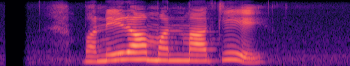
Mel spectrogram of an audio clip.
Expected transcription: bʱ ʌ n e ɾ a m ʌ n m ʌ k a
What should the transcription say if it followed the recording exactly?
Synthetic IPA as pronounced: bʱ ʌ n e ɾ ʌ m ʌ n m a k e

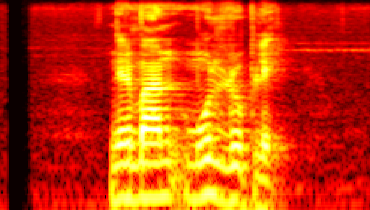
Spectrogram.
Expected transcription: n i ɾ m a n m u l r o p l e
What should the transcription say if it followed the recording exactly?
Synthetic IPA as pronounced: n i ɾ m a n m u l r u p l e

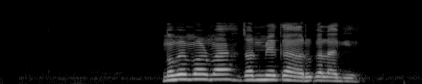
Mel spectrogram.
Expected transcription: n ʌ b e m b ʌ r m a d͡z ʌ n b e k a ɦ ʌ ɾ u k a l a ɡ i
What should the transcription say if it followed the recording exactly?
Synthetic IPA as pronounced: n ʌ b e m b ʌ r m a d͡z ʌ n m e k a ɦ ʌ ɾ u k a l a ɡ i

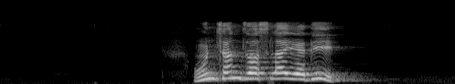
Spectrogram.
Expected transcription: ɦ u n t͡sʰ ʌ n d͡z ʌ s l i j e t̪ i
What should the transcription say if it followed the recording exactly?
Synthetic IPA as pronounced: ɦ u n t͡sʰ ʌ n d͡z ʌ s l a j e d̪ i

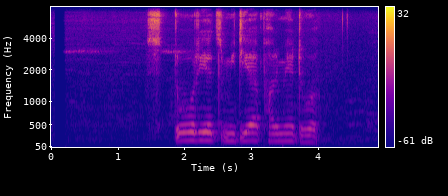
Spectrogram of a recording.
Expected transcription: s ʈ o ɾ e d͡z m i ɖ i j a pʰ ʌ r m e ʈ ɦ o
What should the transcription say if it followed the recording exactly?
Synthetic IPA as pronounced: s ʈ o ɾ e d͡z m i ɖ i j a pʰ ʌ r m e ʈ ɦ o

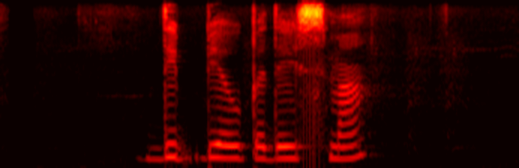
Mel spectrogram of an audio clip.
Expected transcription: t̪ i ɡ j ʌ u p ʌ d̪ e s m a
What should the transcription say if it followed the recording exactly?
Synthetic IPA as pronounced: d̪ i b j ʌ u p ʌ d̪ e s m a

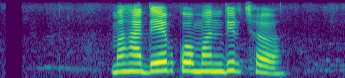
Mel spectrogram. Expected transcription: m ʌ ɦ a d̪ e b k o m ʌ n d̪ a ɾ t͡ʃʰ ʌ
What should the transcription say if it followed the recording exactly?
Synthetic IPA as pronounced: m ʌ ɦ a d̪ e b k o m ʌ n d̪ i ɾ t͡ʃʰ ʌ

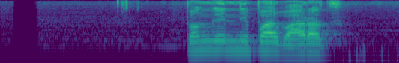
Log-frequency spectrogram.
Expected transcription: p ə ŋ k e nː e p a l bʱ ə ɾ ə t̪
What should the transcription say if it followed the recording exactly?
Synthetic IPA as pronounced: p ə ŋ ɡ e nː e p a l bʱ a ɾ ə t̪

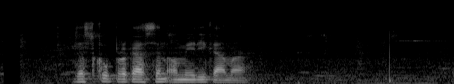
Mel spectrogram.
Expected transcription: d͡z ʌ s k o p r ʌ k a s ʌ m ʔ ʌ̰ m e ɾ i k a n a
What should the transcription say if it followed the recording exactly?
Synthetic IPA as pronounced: d͡z ʌ s k o p r ʌ k a s ʌ n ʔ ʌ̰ m e ɾ i k a m a

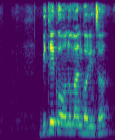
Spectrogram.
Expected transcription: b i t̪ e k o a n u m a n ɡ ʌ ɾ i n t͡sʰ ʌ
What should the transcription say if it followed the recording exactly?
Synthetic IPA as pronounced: b i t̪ e k o ʌ n u m a n ɡ ʌ ɾ i n t͡sʰ ʌ

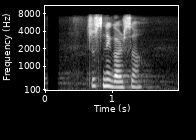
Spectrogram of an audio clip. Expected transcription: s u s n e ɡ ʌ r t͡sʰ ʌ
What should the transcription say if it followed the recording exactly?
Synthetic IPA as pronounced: t͡s u s n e ɡ ʌ r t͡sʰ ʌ

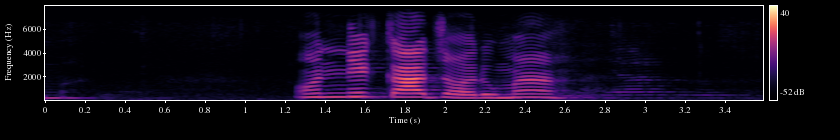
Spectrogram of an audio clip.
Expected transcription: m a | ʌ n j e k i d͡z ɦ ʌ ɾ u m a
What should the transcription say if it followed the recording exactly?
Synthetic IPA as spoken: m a | ʌ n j e k a d͡z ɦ ʌ ɾ u m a

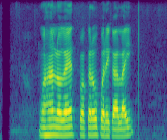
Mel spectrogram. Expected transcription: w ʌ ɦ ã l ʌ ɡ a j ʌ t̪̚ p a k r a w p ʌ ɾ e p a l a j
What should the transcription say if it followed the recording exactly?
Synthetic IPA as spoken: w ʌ ɦ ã l ʌ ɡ a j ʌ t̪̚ p ʌ k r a w p ʌ ɾ e k a l a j

